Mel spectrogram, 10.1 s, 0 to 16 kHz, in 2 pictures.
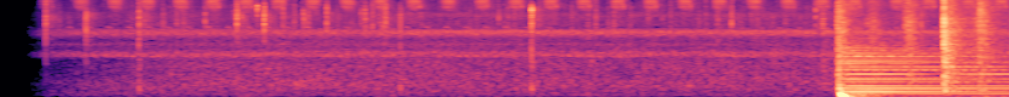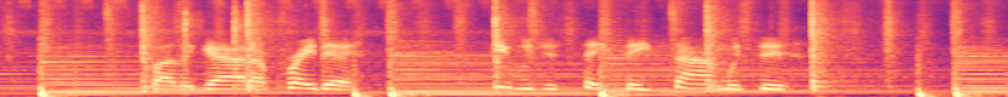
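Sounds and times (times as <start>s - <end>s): small ticks: 0.2s - 5.0s
faint crickets chirping: 0.2s - 9.5s.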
